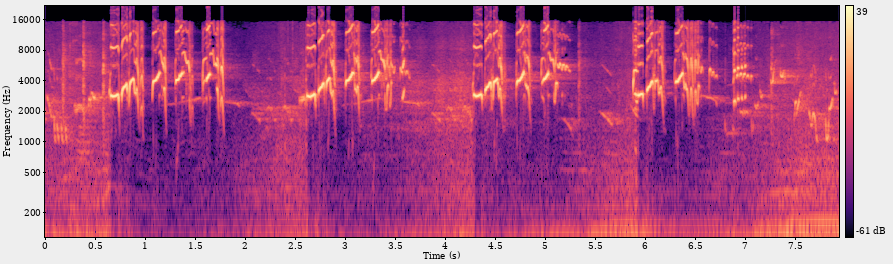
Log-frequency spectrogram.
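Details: White-rumped shama, a trained cage bird, sings a competitive song with tail flicking and varied voices. Short bursts of fast rising, swept whistles come in phrases of about a second, separated by brief pauses.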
